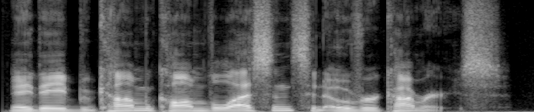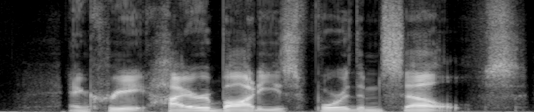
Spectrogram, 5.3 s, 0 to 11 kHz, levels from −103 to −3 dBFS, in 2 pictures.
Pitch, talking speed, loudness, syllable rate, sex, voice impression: 120 Hz, 135 wpm, -21 LUFS, 5.2 syllables/s, male, masculine, adult-like, tensed, bright, slightly fluent, cool, intellectual, refreshing, sincere, friendly, lively, slightly light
